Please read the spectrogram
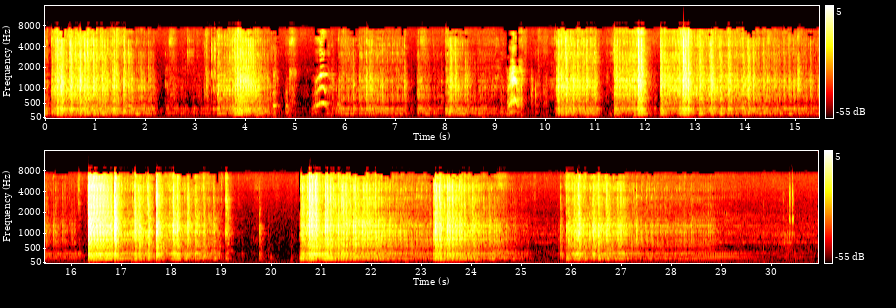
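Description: Spring doorstop flicked again and again by a puppy's paw, each flick a sudden buzzing 'boing' that rings and fades over a second or two, about eight times through the stretch.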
